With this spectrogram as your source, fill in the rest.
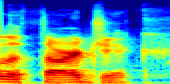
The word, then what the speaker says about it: lethargic: But what about lethargic? Because that's like, why would you pronounce them different? Lethargic. Oh, that's so fucked up. I hate English. Oh my god. So it's lethargic. That's correct.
